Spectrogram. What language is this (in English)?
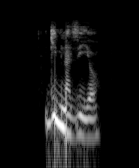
Esperanto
